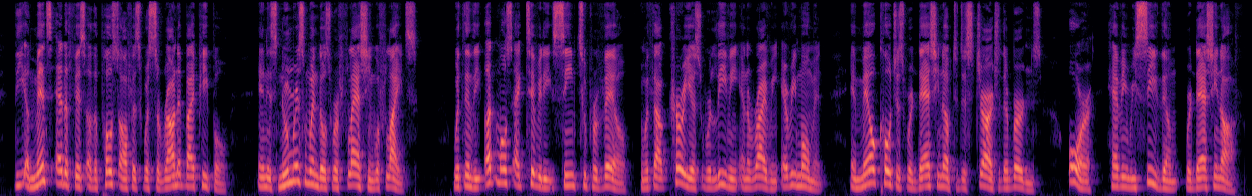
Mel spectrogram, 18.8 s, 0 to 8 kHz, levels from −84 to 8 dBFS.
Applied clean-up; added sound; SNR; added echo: none; none; none; none.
